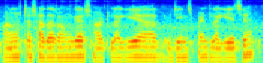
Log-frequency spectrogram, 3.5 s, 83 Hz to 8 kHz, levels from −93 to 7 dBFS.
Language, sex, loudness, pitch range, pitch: Bengali, male, -20 LUFS, 125-135 Hz, 130 Hz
